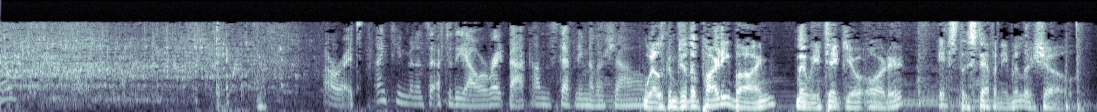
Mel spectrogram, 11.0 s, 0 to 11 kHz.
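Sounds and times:
toilet flushing with rushing, gurgling water: 0.0 - 3.3
speech: 3.3 - 10.9.

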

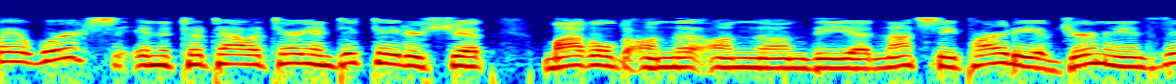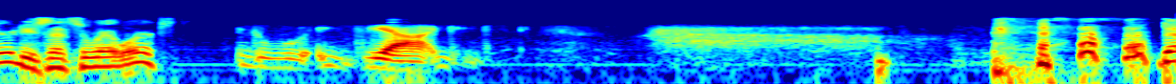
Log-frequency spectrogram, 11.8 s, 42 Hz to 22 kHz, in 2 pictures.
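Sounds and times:
speech: 0.0 - 8.2, 10.3 - 11.7
person taking a deep breath: 8.6 - 10.6.

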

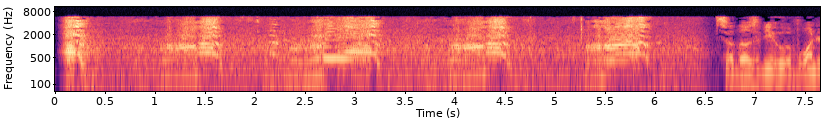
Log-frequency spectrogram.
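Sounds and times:
goose honking agitatedly: 0.0 - 6.1
speech: 6.7 - 7.6.

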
